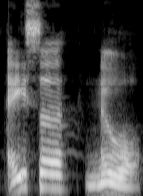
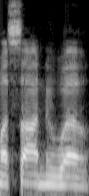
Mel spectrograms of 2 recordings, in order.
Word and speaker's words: Asa Newell: It's Asa Newell. That's You know what? I might still call him Assad Newell Trey Johnson and Asa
